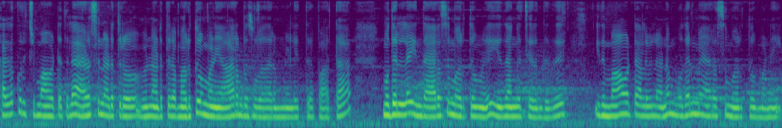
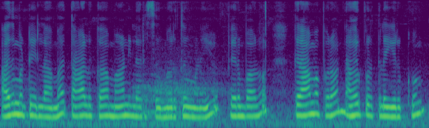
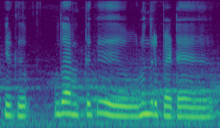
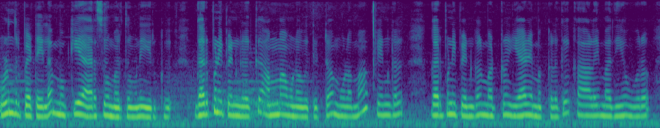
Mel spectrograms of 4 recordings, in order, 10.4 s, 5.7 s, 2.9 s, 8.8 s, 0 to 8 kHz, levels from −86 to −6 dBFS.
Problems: none marked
